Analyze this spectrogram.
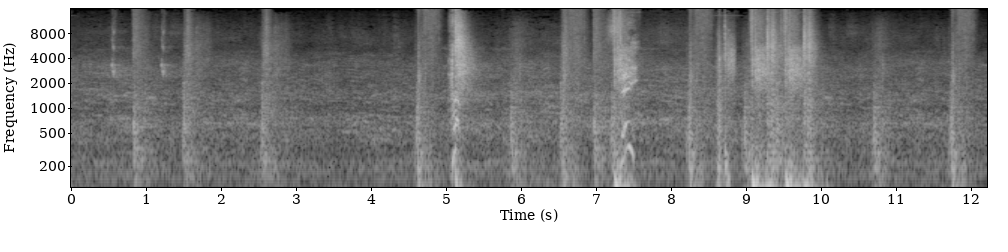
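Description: Heavy blows and slams thud on a wrestling ring mat.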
